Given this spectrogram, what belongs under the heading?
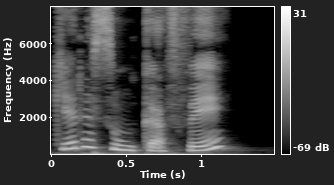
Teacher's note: la palabra café tiene sílaba tónica o acento en la E o acento en la última sílaba, elevación de voz en la última sílaba y por lo tanto es una palabra aguda.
